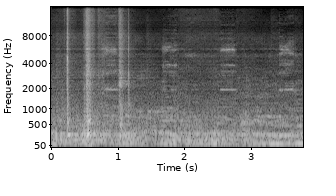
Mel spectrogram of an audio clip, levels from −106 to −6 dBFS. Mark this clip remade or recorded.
remade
